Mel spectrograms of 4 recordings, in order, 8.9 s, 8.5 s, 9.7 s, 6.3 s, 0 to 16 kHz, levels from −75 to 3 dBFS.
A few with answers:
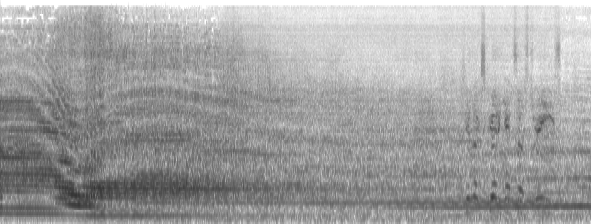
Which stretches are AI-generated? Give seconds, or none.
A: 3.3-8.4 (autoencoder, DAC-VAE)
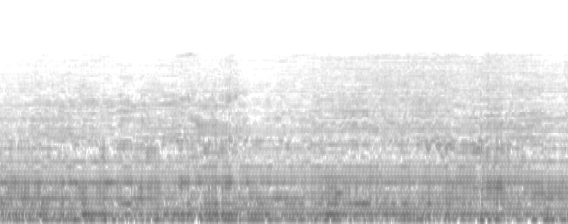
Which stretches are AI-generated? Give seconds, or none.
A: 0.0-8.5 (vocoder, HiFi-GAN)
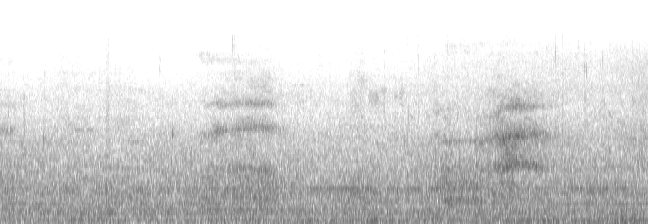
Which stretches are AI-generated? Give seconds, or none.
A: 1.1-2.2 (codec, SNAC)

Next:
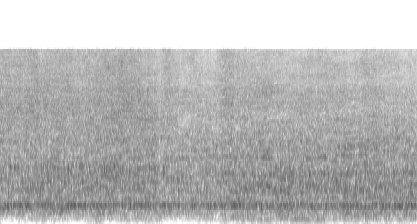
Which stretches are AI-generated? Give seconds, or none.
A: 0.0-3.3 (codec, SNAC); 3.8-6.3

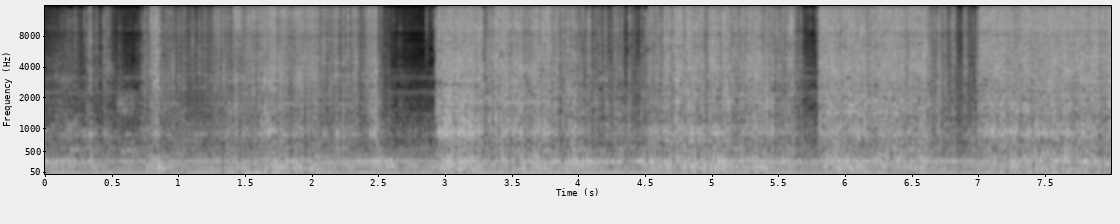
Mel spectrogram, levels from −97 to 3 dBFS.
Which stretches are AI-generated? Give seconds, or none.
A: 0.9-2.6 (codec, SNAC)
